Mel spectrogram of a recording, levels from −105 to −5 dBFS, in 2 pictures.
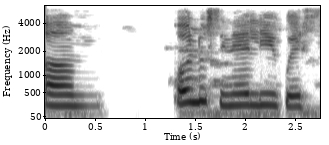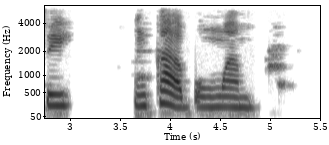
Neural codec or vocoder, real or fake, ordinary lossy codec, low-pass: none; real; none; 5.4 kHz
